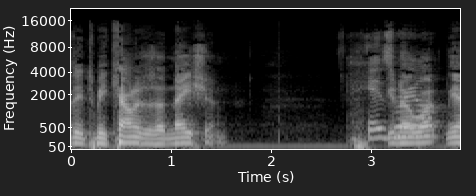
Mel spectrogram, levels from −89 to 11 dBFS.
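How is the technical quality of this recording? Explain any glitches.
Two brief glitches mar the speech, both from damaged data in a compressed stream, at 0.65 to 0.71 s and 2.93 to 2.98 s. Corrupted bytes make the decoder misread frames and lose sync, producing a short disruption in the sound. A spectrogram shows broadband smears; the waveform shows abrupt, malformed segments.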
